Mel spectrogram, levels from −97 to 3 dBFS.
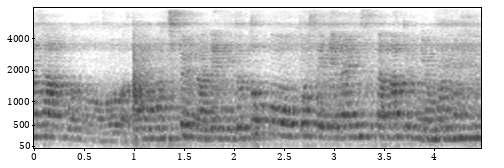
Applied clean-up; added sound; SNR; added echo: none; none; none; reverberation time 0.7 s.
